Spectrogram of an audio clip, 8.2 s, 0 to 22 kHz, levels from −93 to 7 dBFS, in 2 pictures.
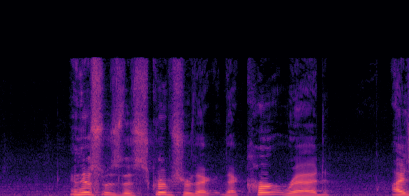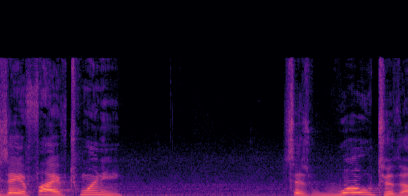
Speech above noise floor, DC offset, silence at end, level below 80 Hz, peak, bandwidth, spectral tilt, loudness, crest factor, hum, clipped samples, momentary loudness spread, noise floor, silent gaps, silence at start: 29 dB; under 0.1%; 0 s; -72 dBFS; -10 dBFS; 15.5 kHz; -4.5 dB/octave; -30 LUFS; 20 dB; none; under 0.1%; 11 LU; -58 dBFS; none; 0.7 s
